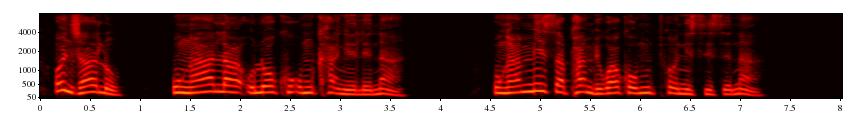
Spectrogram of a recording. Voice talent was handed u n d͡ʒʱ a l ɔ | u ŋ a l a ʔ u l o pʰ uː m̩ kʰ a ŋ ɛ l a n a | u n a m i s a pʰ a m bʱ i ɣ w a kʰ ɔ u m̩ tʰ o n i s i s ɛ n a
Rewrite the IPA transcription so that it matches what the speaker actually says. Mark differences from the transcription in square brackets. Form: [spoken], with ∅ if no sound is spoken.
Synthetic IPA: [ɔ] n d͡ʒʱ a l ɔ | u ŋ a l a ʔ u l o [kʰ] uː m̩ kʰ a ŋ ɛ l [ɛ] n a | u [ŋ] a m i s a pʰ a m bʱ i ɣ w a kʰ ɔ u m̩ tʰ o n i s i s ɛ n a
